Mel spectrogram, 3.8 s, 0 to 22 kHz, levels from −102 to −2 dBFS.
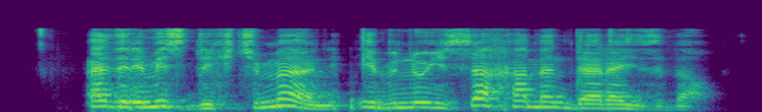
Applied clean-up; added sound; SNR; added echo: neural mask model Resemble Enhance denoiser.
